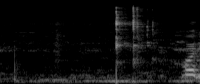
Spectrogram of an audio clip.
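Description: A spoon clinking against a dish twice, a little over a second in, while milk is spooned onto khoya dough.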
